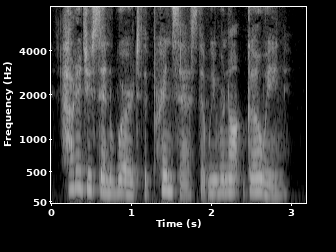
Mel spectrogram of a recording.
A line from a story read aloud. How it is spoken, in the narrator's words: he demanded angrily, in a whisper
